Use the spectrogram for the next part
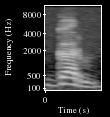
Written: garma

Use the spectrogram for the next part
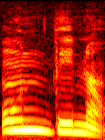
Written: una dino~

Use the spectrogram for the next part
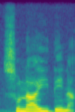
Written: sunaaii denaa

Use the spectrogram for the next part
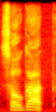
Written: saugaata

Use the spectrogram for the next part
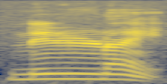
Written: nir_naya

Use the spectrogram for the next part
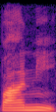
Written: paanii

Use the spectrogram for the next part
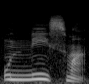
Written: unniisavaa~

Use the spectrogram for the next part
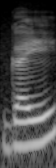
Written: gae

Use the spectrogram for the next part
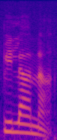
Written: pilaanaa

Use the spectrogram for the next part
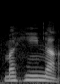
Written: mahiinaa

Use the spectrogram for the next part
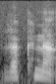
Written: rakhanaa

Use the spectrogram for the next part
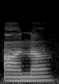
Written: aanaa

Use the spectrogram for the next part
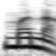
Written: manaa

